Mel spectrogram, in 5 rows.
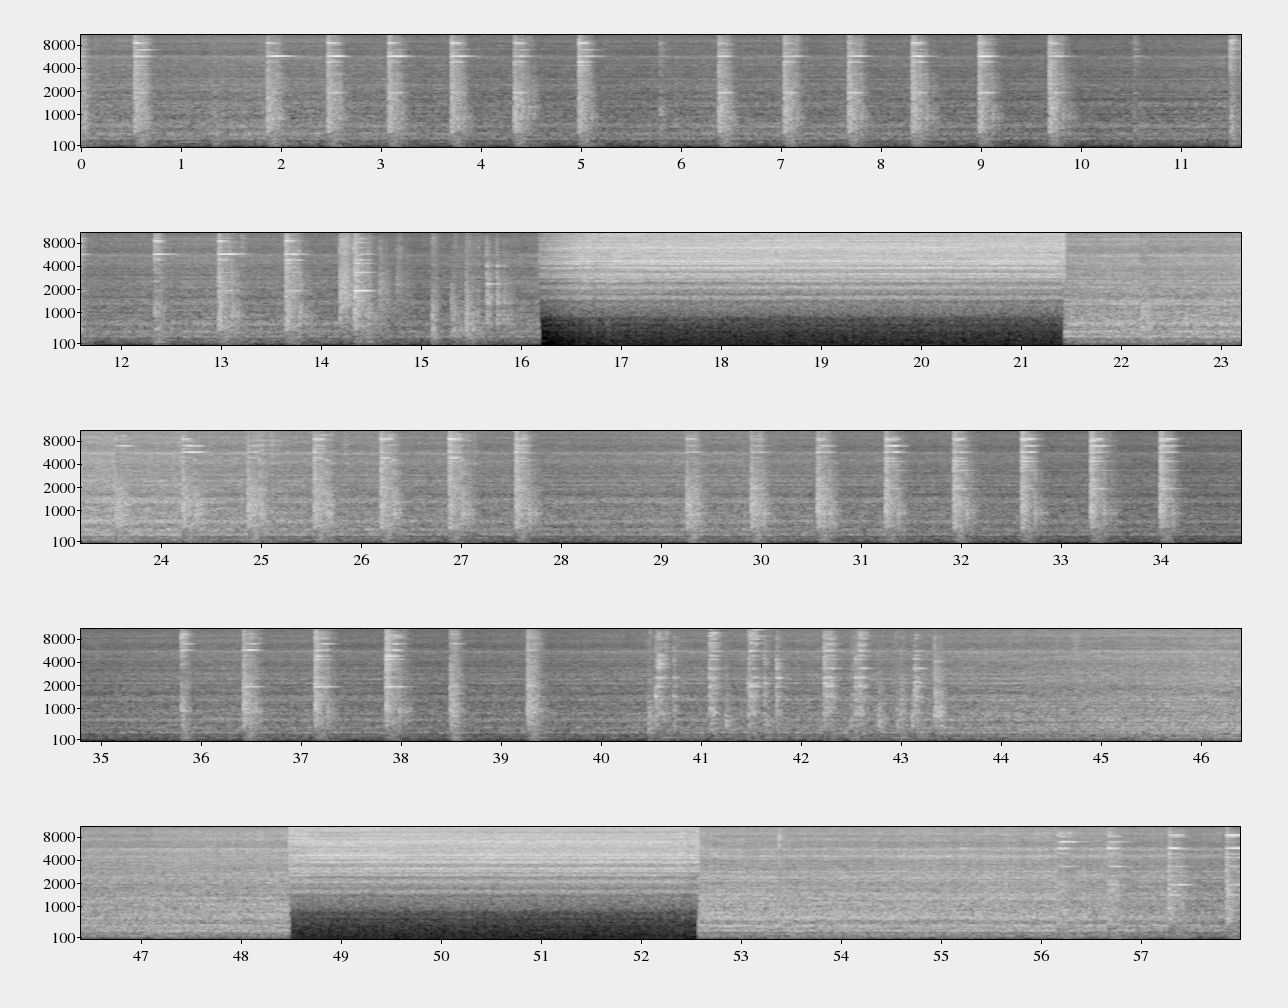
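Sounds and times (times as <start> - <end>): hammer striking metal bar: 0.0 - 0.8, 1.8 - 10.7, 11.5 - 14.8, 23.5 - 27.8, 29.2 - 34.2, 35.8 - 39.5, 40.5 - 43.5, 56.2 - 57.9
blow lamp hissing: 16.2 - 21.5, 48.5 - 52.9
high hiss: 16.2 - 21.5, 48.5 - 52.6.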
